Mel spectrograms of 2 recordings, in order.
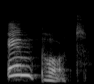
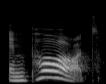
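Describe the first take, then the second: First: The stress is on the first syllable. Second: The stress is on the second syllable. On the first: It is used as a noun. "a noun" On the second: It is used as a verb. "a verb"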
